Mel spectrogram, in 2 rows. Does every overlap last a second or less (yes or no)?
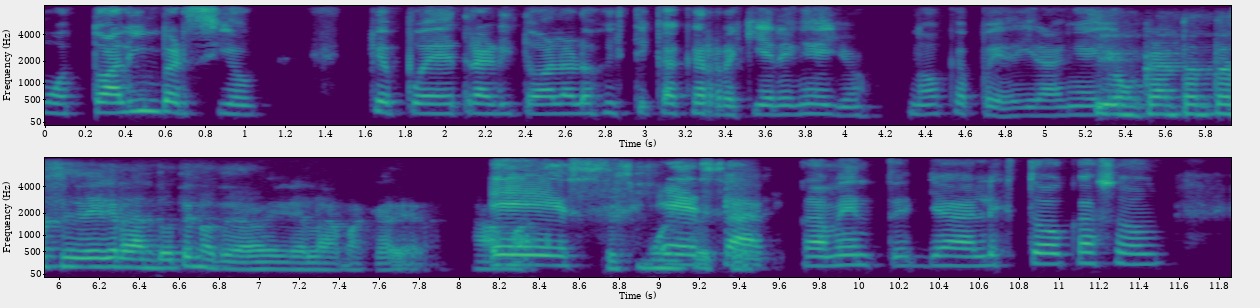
no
